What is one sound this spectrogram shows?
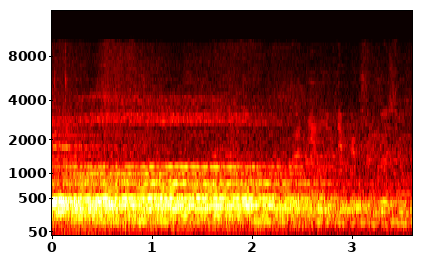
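Several men sing a chant together in a large echoing hall, then fall quiet.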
